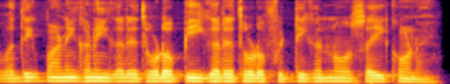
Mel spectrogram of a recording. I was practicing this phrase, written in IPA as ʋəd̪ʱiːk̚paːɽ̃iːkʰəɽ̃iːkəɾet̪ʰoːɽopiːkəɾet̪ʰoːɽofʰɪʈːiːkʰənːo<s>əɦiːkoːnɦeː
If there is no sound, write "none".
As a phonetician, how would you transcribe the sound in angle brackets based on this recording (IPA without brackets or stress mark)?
s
